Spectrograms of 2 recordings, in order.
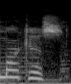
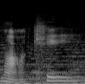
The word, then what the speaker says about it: Marquess: head through the passage to the throne room and rescue the Marquess. Once that's done, can you drive the enemy from the castle? I already told you it's pronounced Marquis.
